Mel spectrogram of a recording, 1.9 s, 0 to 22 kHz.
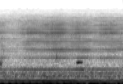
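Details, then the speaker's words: Bryant home AC condenser in 93-degree heat: a steady compressor hum with no fan whoosh; the fan only tries to turn. The owner suspects a shorted winding. "okay so now i've got it on you can hear the compressor running but no fan this is bad now watch see how pan is it's kind of trying to go on it now it's under power so we've got a shorter winding or something"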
